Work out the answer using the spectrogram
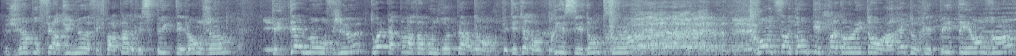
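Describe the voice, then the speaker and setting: A man battle raps a cappella in an event hall, mocking his opponent with taunting punchlines. His voice is very high-pitched and his delivery a little fast, recorded in an echoey hall with crowd noise.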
